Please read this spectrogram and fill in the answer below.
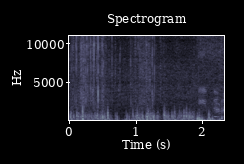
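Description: Wind buffeting a phone's microphone: a loud, uneven low rumble with irregular gusts.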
